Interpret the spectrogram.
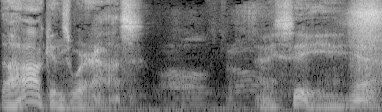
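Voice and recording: A put-on character voice, bright and sharp in tone, with big pitch swings and a slow pace. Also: man, low pitch for a man.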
